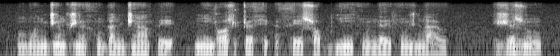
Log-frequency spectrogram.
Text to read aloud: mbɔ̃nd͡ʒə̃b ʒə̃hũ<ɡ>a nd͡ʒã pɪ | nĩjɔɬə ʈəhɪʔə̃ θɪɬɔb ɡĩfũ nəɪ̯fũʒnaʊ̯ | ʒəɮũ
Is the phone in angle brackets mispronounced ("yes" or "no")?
yes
